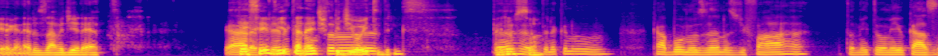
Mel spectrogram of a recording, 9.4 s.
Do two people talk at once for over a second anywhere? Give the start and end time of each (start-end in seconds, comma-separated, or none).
2.4-3.8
